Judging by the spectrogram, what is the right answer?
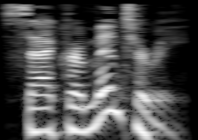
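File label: "sacramentary", English, British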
